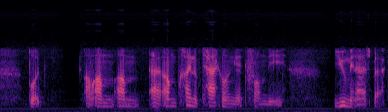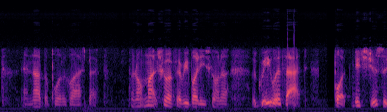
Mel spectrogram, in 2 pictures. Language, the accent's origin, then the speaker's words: English; United States; Me growing up in the United States, I probably grew up in a culture that was more similar to a European culture rather than Japanese culture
